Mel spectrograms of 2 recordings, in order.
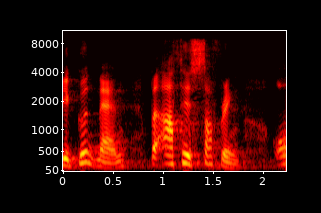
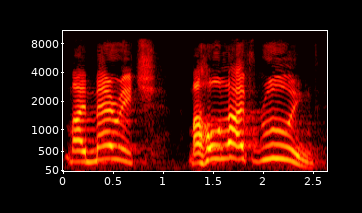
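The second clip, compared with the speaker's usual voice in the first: mock self-pitying Mary; 8 semitones higher than usual. Preacher imagining a self-centered Mary, whiny and higher. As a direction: wail in mock self-pity. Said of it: "If Mary was so self-centered".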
